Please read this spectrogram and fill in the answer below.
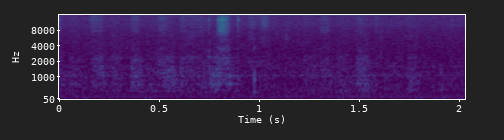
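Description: Faint scratching of a pen writing on paper, in short strokes.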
